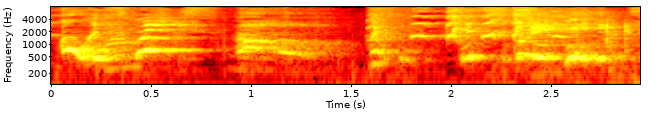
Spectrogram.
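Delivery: very high, loud squeal of delight; delighted surprise. Real, not acted. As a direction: shriek with glee at the toy. Toy squeaks, she reacts.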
